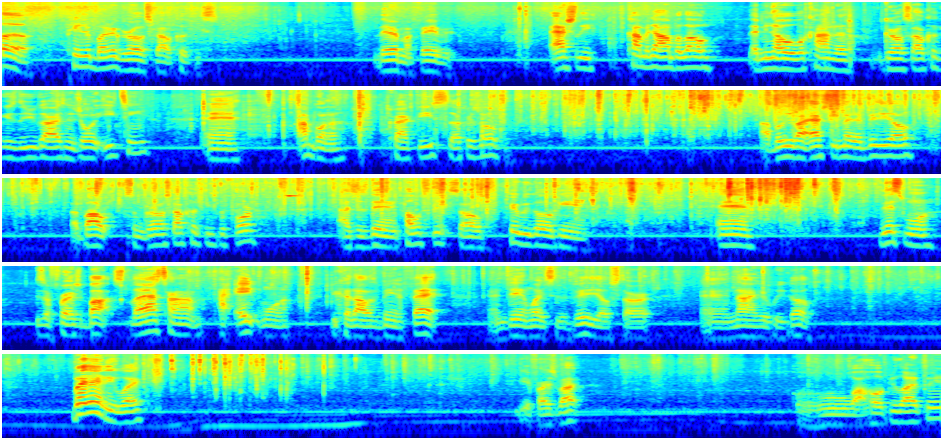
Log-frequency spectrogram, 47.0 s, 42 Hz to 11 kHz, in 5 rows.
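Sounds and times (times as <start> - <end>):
plastic tray crinkling: 10.6 - 27.8, 38.9 - 42.1.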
